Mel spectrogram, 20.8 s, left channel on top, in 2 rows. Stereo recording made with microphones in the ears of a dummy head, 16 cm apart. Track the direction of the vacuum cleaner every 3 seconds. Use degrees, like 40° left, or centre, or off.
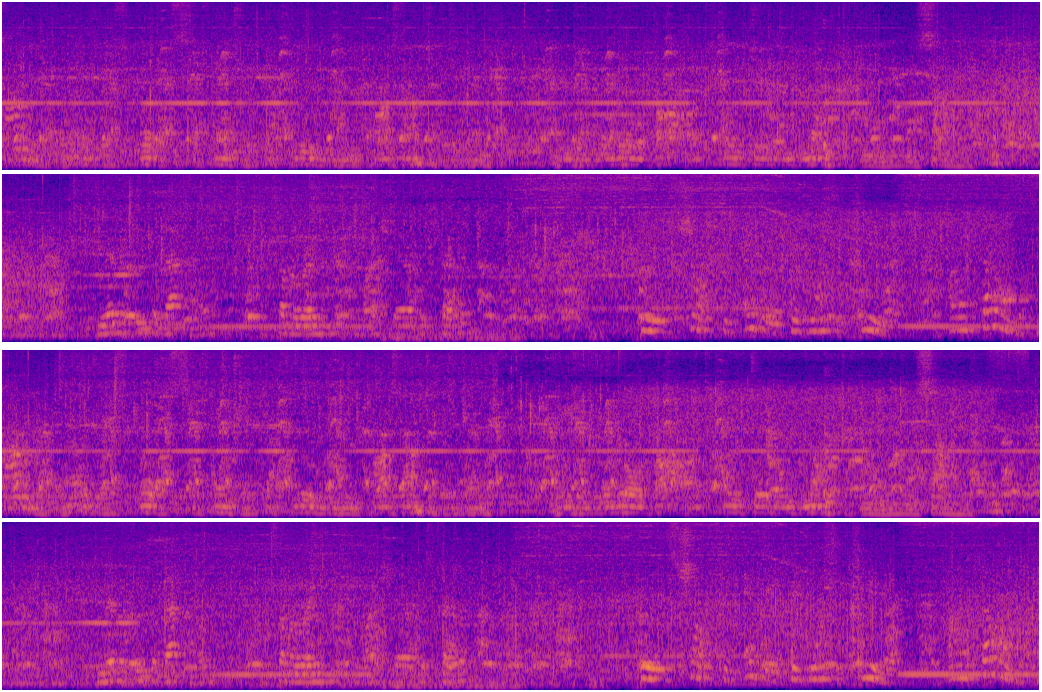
60° left, 60° left, 60° left, 30° left, centre, 50° left, 60° left.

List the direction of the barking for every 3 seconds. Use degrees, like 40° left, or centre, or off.
30° right, 30° right, 30° right, 10° left, 10° left, 20° right, 20° right.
